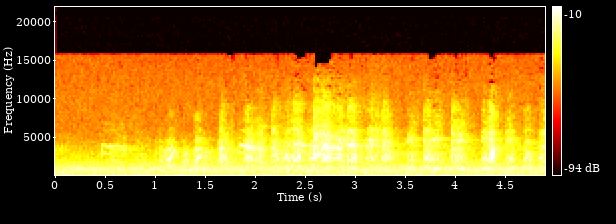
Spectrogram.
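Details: A wild colony of Monk parakeets, rebuilding after hurricane Irma in 2017, chatters from high treetops. Dense, scratchy squeals and short harsh notes repeat quickly and unevenly, forming a constant noisy flock chorus outdoors.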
